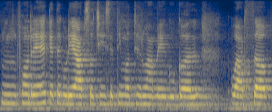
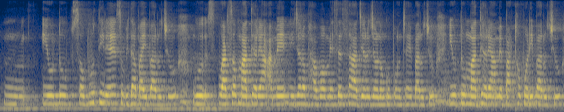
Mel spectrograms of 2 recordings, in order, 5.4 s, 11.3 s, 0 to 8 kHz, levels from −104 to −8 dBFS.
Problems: none marked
